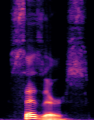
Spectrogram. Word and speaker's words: scissors: C is silent after the letter S. For example, scissors, muscle, scent, seen, or fascinating.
